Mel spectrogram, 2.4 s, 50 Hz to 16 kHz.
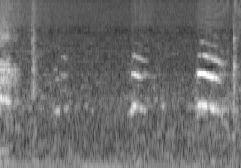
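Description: A bird calling faintly: three short, downward-sliding calls about 0.7 s apart, the second the loudest, after a faint click near the start.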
